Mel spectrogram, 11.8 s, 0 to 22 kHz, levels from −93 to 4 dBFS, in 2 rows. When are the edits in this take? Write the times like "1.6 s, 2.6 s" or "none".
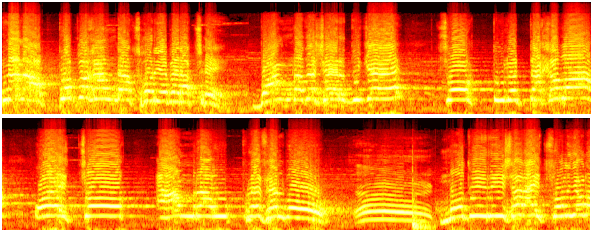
2.4 s, 10.2 s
